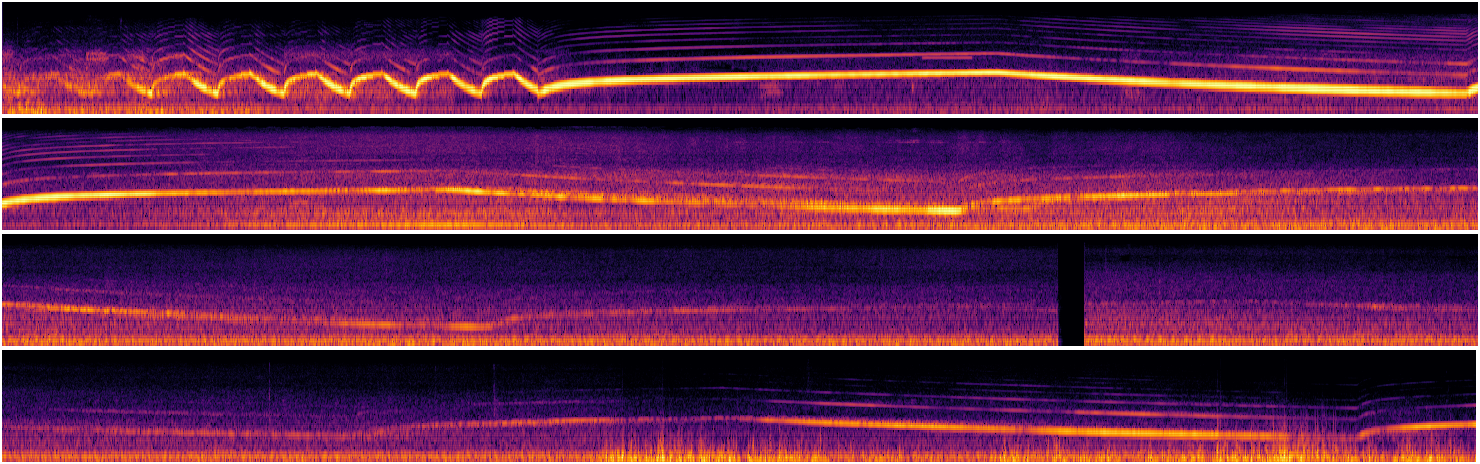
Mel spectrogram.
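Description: Ambulance electronic siren switching from a fast yelp to a slow wail about two and a half seconds in, each wail rising and falling over about five seconds, over the vehicle's engine rumble. After a brief break, a second emergency vehicle's siren carries on the wail, and a vehicle's engine rumble grows louder near the end.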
